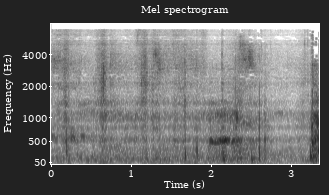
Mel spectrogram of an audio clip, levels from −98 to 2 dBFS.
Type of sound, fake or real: fake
